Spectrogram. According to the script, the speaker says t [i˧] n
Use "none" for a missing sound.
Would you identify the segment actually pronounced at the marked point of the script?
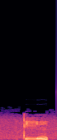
i˩˦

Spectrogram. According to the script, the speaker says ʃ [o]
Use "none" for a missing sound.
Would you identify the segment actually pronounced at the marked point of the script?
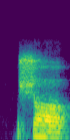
ɔ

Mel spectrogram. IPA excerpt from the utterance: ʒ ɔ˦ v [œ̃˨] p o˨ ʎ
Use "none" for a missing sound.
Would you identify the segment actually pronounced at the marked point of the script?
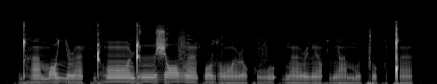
œ̃˦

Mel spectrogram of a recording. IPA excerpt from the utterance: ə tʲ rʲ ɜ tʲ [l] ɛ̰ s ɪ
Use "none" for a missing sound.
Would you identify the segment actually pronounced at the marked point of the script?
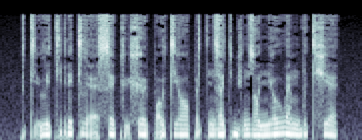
l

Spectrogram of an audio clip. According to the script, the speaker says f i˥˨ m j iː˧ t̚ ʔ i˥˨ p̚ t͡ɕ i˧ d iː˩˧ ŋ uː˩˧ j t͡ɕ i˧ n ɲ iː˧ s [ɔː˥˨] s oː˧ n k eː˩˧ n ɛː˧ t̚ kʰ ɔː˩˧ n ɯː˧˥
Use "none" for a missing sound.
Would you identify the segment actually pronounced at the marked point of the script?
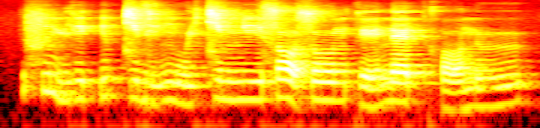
ɔː˥˨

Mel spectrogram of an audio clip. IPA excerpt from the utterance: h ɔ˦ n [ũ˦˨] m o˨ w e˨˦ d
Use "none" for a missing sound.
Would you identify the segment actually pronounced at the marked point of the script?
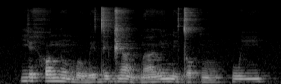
ũ˦˨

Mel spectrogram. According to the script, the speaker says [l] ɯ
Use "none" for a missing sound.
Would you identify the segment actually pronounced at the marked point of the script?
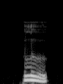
l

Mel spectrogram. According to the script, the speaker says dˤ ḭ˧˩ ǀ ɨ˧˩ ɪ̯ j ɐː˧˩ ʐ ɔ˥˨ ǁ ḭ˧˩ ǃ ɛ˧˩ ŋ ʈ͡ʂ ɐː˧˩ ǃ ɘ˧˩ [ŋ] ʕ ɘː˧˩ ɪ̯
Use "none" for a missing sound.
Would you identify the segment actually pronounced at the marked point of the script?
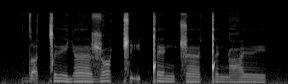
ŋ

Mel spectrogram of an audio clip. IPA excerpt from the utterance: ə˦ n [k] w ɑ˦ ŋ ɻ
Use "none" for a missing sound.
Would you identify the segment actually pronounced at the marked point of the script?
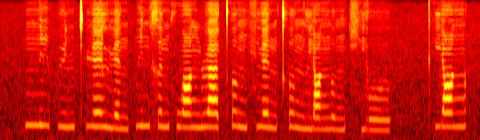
x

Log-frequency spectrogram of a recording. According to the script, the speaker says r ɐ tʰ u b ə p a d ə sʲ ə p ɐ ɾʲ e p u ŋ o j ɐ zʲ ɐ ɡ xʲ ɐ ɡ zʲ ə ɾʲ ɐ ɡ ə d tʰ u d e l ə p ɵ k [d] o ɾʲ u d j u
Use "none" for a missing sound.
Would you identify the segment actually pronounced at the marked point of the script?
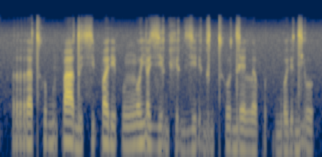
b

